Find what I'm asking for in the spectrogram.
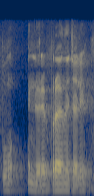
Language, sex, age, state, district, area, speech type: Malayalam, male, 18-30, Kerala, Kasaragod, rural, spontaneous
